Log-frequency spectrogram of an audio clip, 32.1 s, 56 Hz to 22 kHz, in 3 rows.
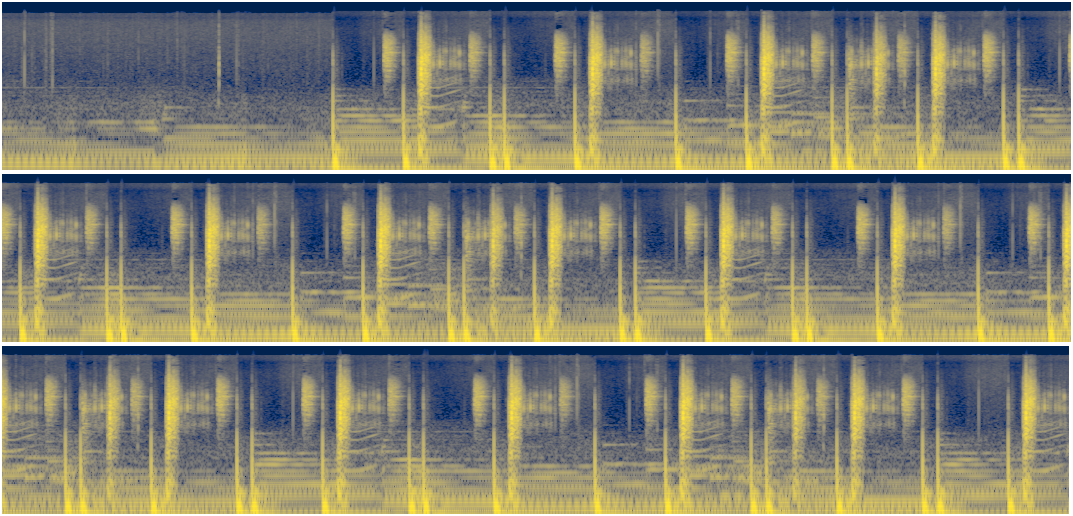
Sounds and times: Music: 0.0s - 32.0s.

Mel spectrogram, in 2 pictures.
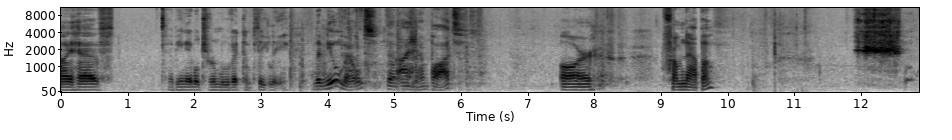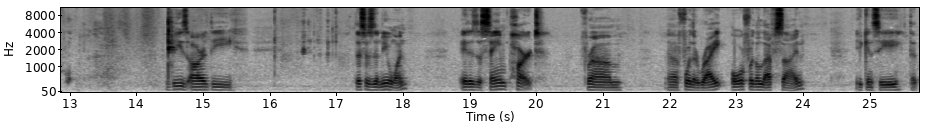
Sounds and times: Speech: 0.0s - 0.8s, 1.5s - 6.2s, 7.5s - 8.2s, 9.0s - 9.9s, 14.5s - 15.7s, 17.3s - 18.1s, 18.8s - 24.1s, 24.8s - 25.7s
Inside, small room: 0.0s - 25.7s.

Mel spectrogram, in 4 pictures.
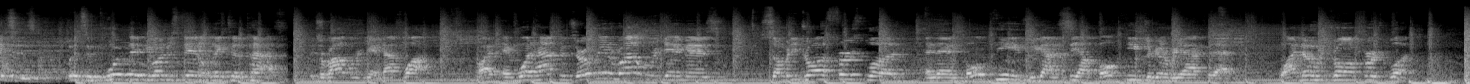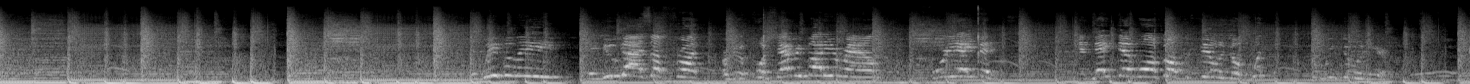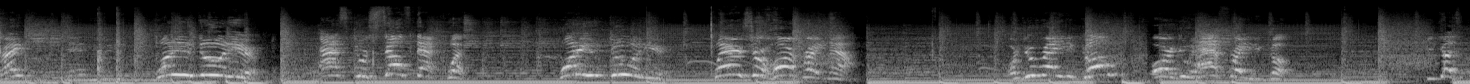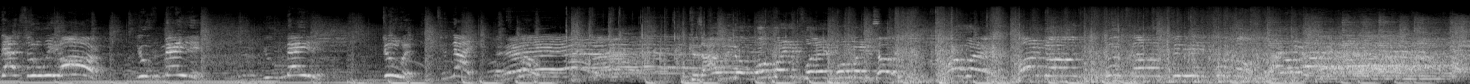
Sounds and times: Speech: 0.0s - 14.2s, 19.4s - 24.7s, 35.0s - 38.0s, 39.5s - 42.3s, 43.7s - 47.4s, 51.0s - 57.2s
Music: 0.0s - 58.8s.

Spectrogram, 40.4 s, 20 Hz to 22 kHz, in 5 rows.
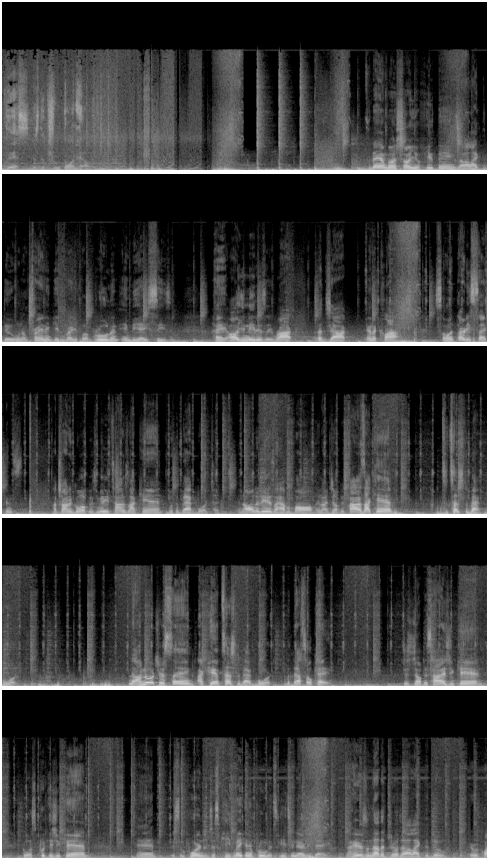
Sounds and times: Speech: 0.0s - 1.6s, 6.1s - 10.9s, 11.6s - 14.7s, 15.3s - 22.7s, 23.5s - 24.5s, 26.4s - 29.7s, 31.0s - 33.8s, 34.6s - 40.4s
Music: 0.0s - 40.4s
Tick: 14.2s - 40.4s.

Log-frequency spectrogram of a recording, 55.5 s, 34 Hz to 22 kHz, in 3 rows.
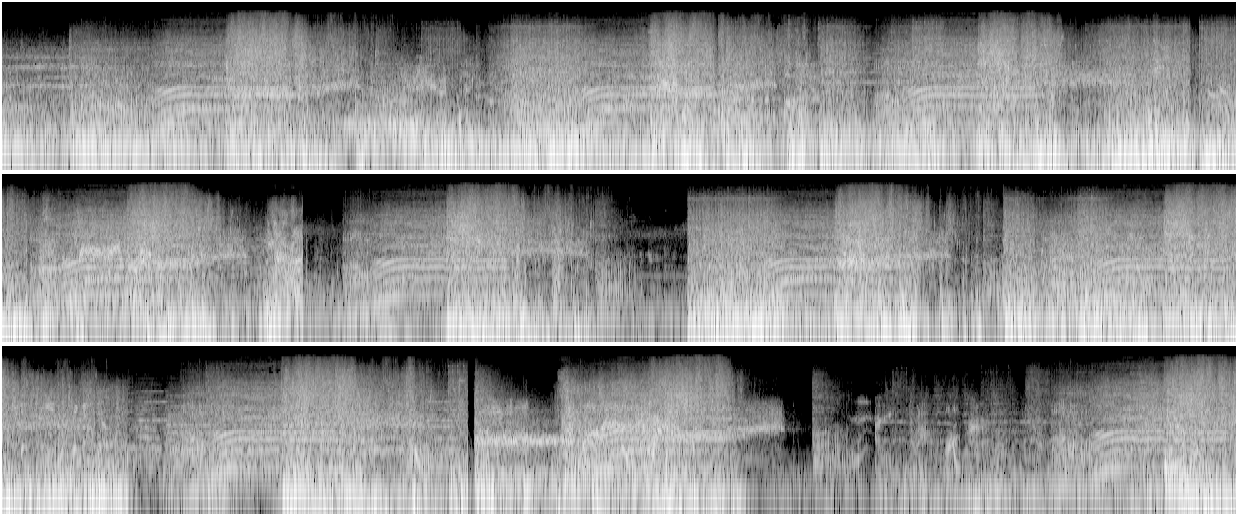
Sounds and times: Music: 4.7s - 24.2s, 26.2s - 33.5s, 37.5s - 47.0s, 49.2s - 53.4s.

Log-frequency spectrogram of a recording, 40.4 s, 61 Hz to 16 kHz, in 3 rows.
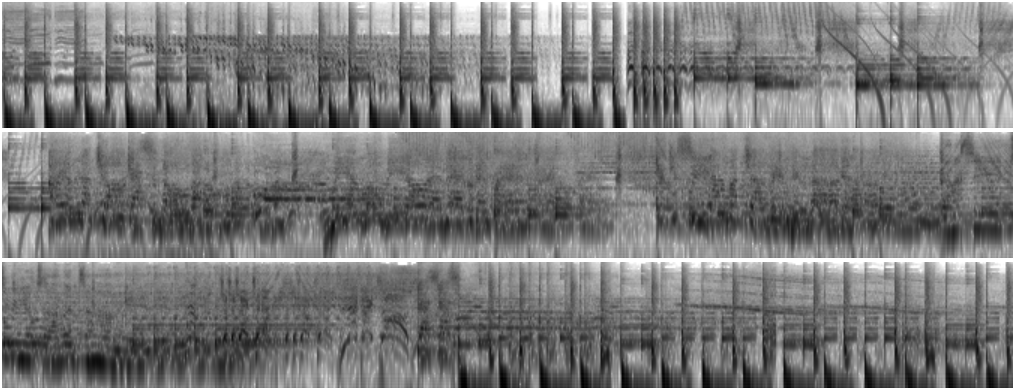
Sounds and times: Music: 0.0s - 40.4s.

